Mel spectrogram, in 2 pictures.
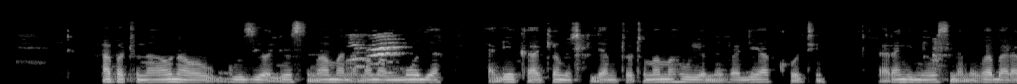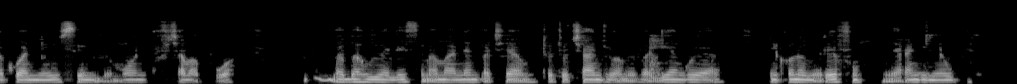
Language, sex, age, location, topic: Swahili, male, 25-35, Mombasa, health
